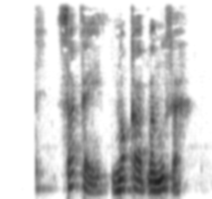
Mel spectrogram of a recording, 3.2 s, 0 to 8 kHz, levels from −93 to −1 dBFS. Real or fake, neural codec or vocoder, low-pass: real; none; 7.2 kHz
